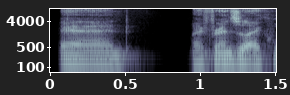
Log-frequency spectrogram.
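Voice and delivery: ordinary talk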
